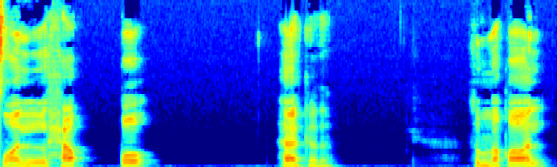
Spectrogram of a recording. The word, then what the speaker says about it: الحق: فهي في الكلمه الحق فلا نقول الحاء هكذا انما الحاء هكذا الحق الحق الحق اذا قال الله تبارك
